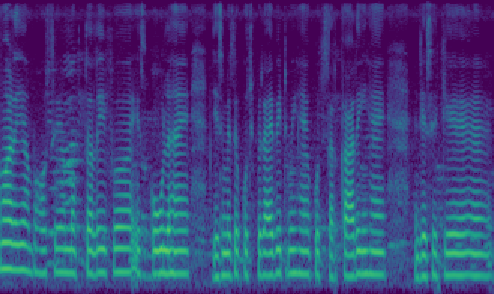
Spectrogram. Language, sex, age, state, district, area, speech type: Urdu, female, 30-45, Uttar Pradesh, Shahjahanpur, urban, spontaneous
